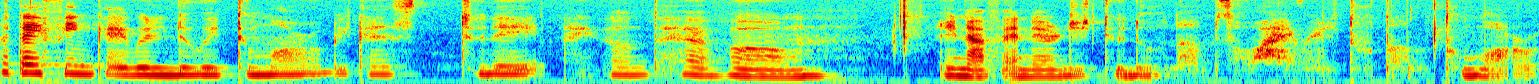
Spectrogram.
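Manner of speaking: whispered, hushed speech. Doing eyebrows in an ASMR video, talking to viewers, whispering. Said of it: "Sorry for whispering".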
